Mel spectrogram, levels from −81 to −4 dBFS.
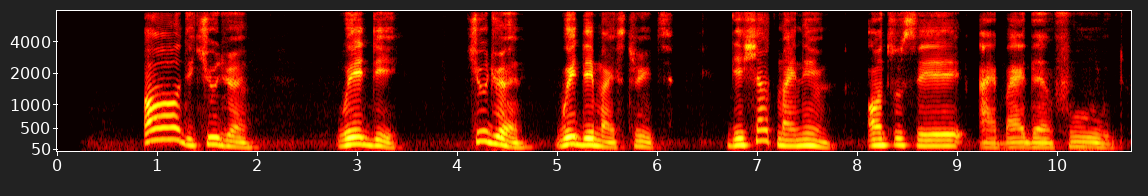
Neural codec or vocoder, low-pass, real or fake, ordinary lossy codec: codec, 16 kHz, 6 kbps, DAC; none; fake; none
